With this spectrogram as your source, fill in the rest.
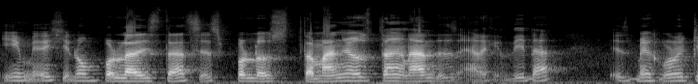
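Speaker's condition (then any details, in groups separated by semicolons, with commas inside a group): Muscular dystrophy; genetic, affects movement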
